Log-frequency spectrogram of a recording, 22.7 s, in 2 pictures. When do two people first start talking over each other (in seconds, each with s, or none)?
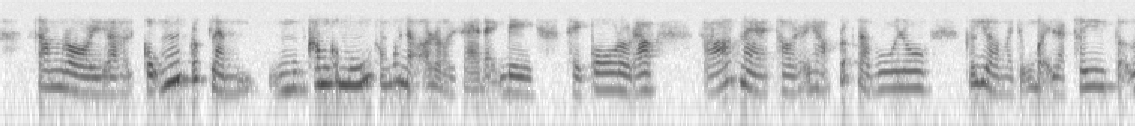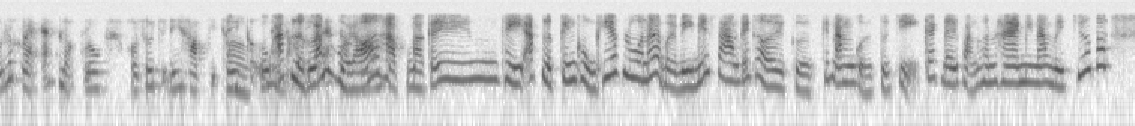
13.6 s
